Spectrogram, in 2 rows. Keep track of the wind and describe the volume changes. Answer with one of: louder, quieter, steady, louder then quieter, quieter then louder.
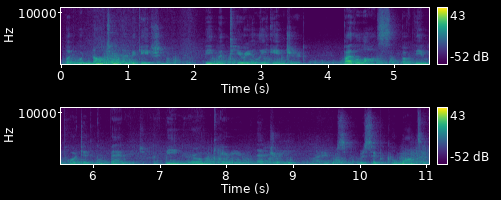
quieter.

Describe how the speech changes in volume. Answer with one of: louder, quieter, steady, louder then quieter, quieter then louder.
quieter.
